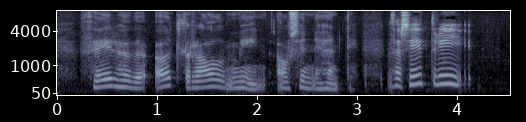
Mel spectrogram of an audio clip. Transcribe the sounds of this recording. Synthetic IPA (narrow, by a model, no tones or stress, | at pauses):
θejɾ̥ɦɛvðʏʔœt̪lrawðmiːna̰wsɪnːɪɦɛnt̪ɪθasɪːt̪ʏɾi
